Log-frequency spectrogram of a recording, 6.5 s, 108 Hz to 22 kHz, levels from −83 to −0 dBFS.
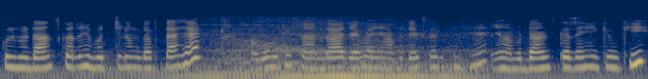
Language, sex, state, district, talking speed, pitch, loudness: Hindi, female, Chhattisgarh, Balrampur, 250 wpm, 225 Hz, -31 LUFS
